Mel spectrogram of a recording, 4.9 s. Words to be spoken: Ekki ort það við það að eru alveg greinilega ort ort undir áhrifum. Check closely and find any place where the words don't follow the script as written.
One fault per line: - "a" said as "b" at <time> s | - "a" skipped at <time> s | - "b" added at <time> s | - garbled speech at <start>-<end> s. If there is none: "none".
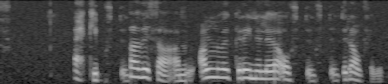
none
